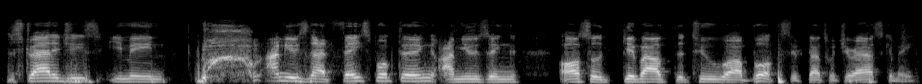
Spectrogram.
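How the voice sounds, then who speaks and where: A man's voice: mid-range voice, a little slow, no echo. A man who has joined a webinar call, talking in a rambling, hesitant way with lots of fillers. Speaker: webinar participant. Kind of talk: casual call-in chat. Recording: dry, dull online call audio.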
